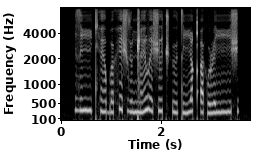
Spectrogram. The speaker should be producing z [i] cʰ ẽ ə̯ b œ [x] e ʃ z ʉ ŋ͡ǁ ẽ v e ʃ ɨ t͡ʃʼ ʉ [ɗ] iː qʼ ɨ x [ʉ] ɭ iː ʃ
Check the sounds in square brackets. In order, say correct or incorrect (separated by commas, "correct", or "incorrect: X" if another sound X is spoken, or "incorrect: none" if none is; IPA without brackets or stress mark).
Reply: incorrect: iː, correct, incorrect: t, incorrect: u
